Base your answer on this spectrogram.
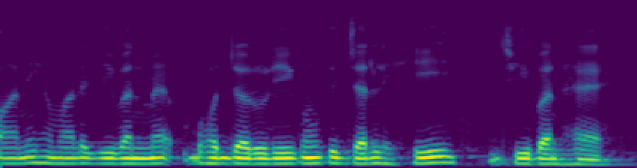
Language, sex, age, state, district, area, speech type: Hindi, male, 18-30, Madhya Pradesh, Jabalpur, urban, spontaneous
